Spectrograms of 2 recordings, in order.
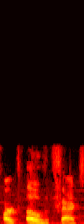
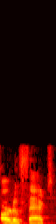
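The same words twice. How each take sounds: First: The words are said slowly as separate words. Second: The words are run together quickly into one. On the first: It is a play on the word artifacts. "but it's Art of Facts" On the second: It sounds like the word artifacts. "if you say it fast, it sounds like"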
